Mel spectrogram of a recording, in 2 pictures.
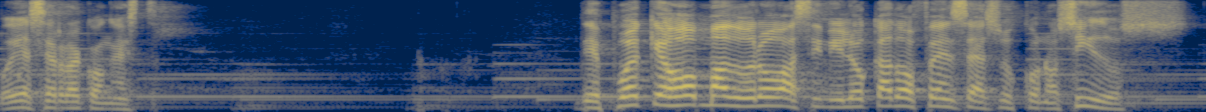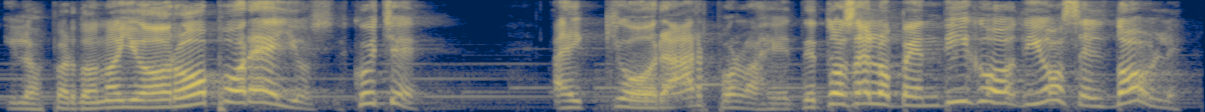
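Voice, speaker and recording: A male pastor preaching a sermon, with shouted, sing-song climaxes and quieter, confiding asides. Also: sits high, sing-song, normal speed, faint music behind. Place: church.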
